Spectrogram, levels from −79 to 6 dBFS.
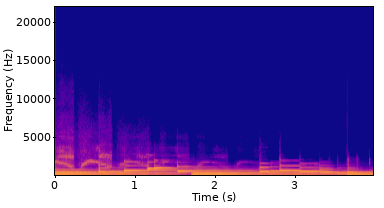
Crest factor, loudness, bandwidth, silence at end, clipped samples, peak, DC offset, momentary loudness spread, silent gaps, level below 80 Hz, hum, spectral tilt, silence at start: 12 dB; -19 LUFS; 7.6 kHz; 0 s; under 0.1%; -4 dBFS; 0.1%; 4 LU; none; -26 dBFS; none; -9.5 dB/octave; 0 s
